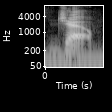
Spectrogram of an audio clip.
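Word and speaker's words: Zhou: a really complicated word but it actually is pronounced Jo so the joke dynasty is second they will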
